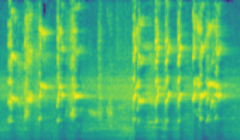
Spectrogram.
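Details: A group of peach-faced lovebirds at Mysore Zoo gives shrill, clipped chirps. Scattered pairs and triplets come first, then a quicker cluster after a short lull.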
